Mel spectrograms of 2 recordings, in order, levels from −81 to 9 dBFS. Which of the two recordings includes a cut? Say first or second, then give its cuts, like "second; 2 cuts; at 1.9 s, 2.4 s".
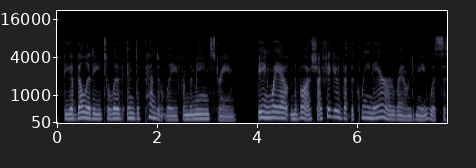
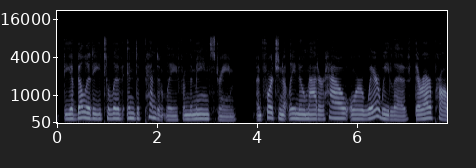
first; 1 cut; at 3.9 s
